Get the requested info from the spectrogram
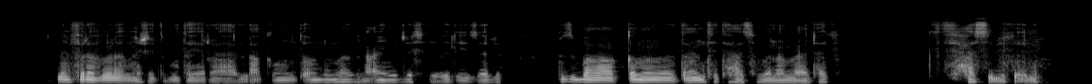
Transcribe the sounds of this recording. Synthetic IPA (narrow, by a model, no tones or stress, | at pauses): najfɨɾɐfbɨnamɐʃɛt̪ʰʼbo̞t̪ʰajɪɾːaha̰lːa̰kʼːɨmɨnt̪ʼomd̪ɨmːaɡɨnʕa̰jnɨd̪ɾɐsjɨβɨljuzɐlːo | b̥ɨzʼɨbaɣakʼːɐmamɐt̪ʼanɨnt̪ʰɐt̪ʰɐħasɐβɐnamɨʕd̪ak | kʰɨ̥t̪ʰħasːɨβjɪkɨ̰ʔɨ̰lu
